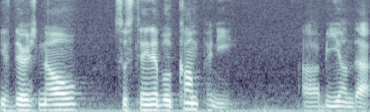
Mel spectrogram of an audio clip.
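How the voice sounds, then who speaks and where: A man speaks with a Spanish accent. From Chile. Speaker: social enterprise founder. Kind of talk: conference talk. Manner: halting.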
